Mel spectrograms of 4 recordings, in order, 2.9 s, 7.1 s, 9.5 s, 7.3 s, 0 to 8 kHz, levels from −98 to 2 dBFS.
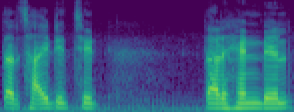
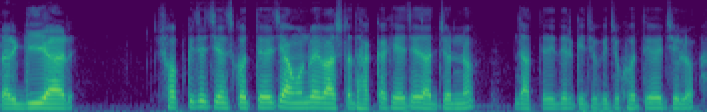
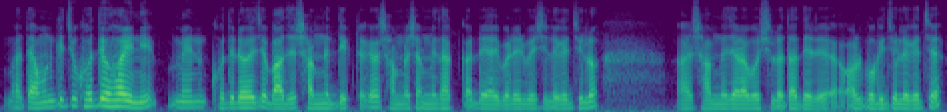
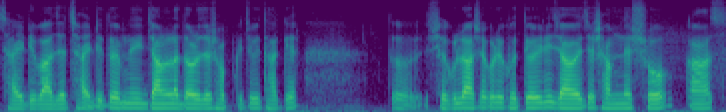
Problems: constant background noise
